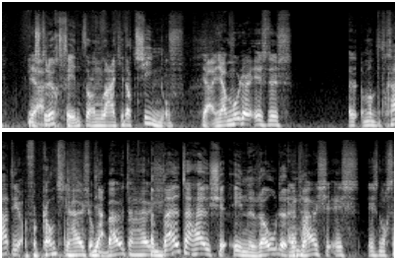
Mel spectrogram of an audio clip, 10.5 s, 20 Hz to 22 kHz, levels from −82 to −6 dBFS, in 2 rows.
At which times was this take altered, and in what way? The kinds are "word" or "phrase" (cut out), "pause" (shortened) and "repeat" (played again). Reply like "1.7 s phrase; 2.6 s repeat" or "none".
5.5 s word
